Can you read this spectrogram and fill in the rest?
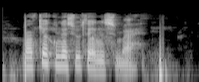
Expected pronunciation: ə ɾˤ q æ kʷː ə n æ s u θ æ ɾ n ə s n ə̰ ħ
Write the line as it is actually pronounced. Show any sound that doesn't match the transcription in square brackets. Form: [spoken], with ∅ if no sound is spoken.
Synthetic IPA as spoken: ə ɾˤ [k] æ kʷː ə n æ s u θ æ ɾ n ə s [m] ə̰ ħ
